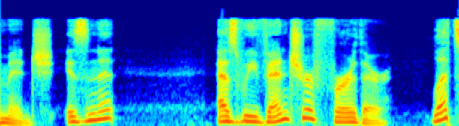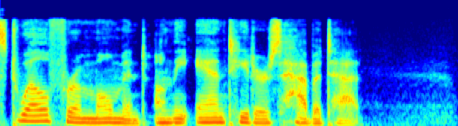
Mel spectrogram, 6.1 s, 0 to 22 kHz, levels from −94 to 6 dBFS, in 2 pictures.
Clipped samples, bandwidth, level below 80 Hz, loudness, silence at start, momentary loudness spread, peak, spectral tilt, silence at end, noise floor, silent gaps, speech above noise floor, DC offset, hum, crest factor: under 0.1%; 12 kHz; -46 dBFS; -17 LUFS; 0 s; 9 LU; 0 dBFS; -4.5 dB/octave; 0.65 s; -54 dBFS; none; 38 dB; under 0.1%; none; 18 dB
